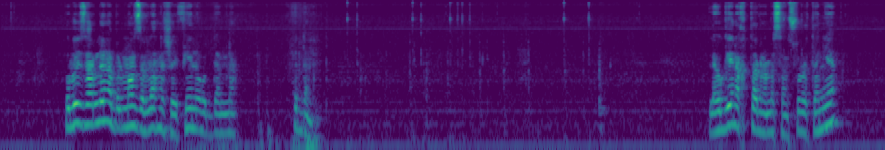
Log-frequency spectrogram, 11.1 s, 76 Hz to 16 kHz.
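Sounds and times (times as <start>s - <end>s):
steady low hum: 0.0s - 11.0s
mouse and keyboard clicks: 4.3s - 7.6s.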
